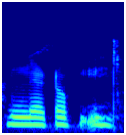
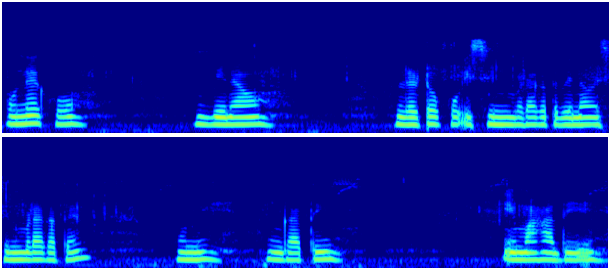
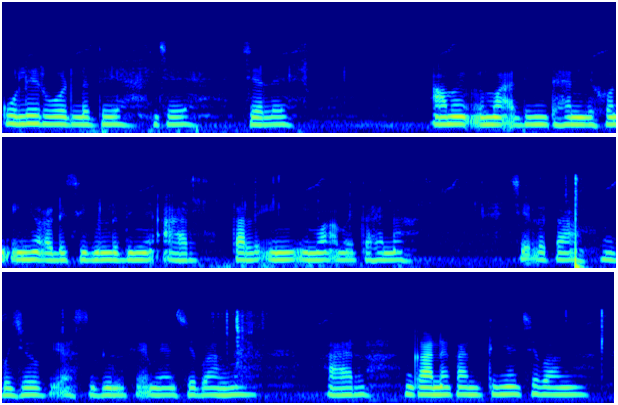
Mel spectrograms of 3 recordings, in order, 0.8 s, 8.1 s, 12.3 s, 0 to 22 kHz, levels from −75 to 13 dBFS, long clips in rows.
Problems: background sounds at intervals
